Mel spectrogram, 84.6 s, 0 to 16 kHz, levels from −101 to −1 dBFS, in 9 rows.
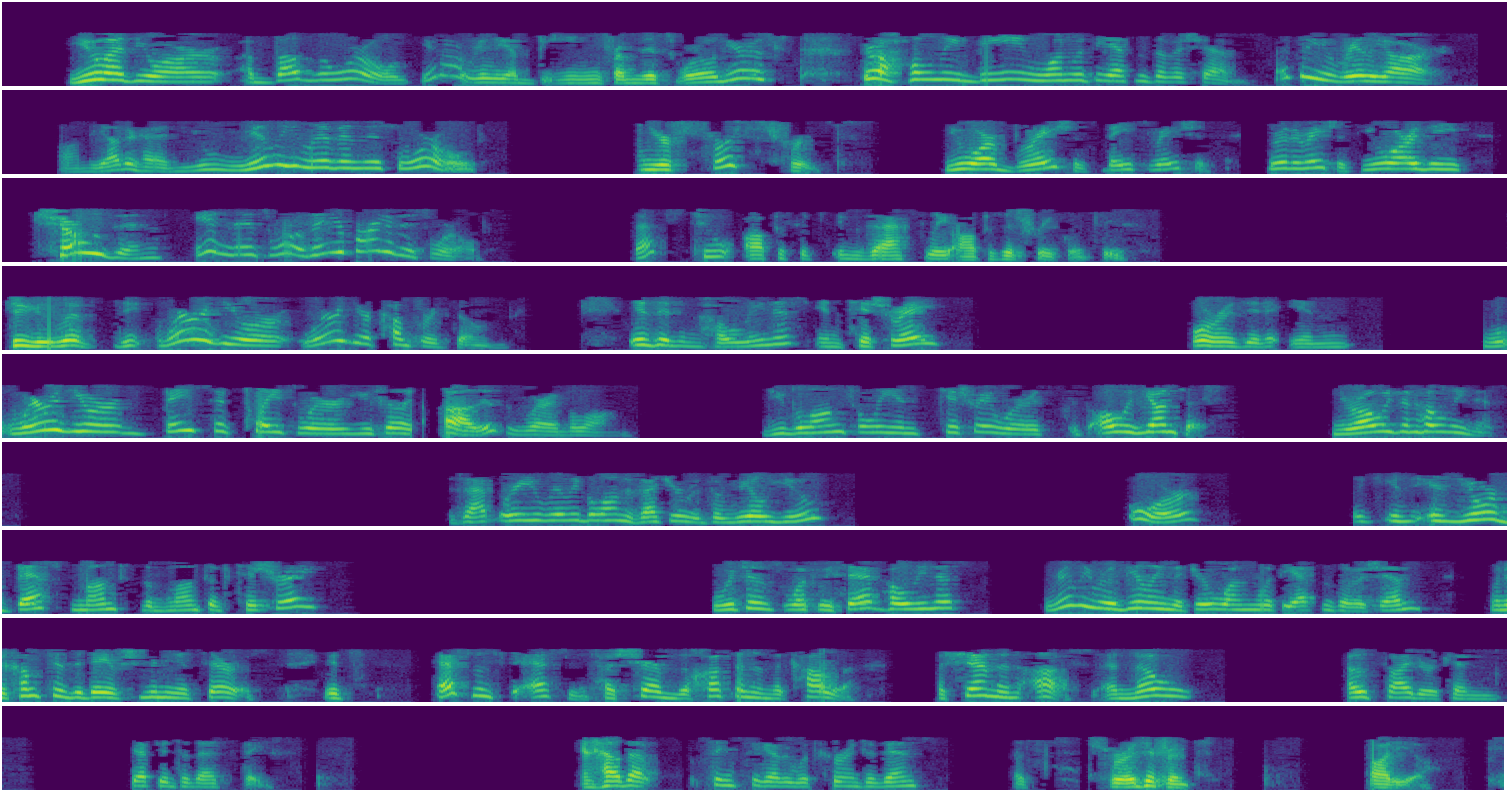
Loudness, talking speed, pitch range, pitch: -24 LUFS, 145 wpm, 190-275 Hz, 225 Hz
